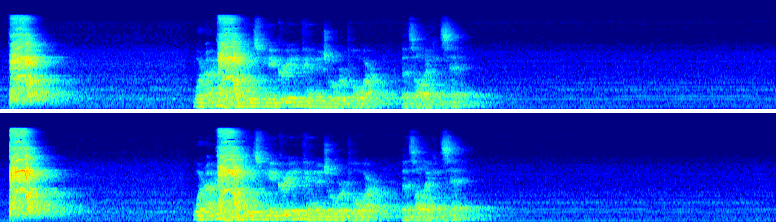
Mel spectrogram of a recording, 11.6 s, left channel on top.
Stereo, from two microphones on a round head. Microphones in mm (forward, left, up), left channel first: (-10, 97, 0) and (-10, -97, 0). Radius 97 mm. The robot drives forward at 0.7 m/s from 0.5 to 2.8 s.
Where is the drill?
50° right (ahead or behind), 0.6 m; by 3.7 s 20° right (ahead or behind), 1.3 m.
